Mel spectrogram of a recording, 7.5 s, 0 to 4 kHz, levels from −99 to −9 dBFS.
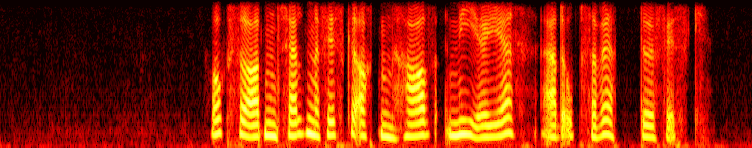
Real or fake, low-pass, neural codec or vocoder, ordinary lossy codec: fake; 3.6 kHz; codec, 16 kHz, 4.8 kbps, FACodec; Opus, 16 kbps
